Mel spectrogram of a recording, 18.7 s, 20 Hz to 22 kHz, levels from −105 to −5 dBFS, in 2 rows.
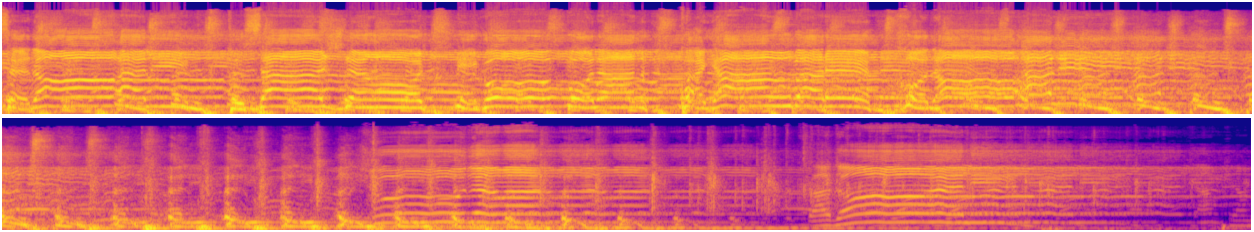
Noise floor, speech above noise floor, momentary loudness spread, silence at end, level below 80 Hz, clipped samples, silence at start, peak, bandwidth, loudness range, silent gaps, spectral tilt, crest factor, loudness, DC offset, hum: -41 dBFS; 33 dB; 16 LU; 0.8 s; -28 dBFS; 0.9%; 0 s; 0 dBFS; over 20 kHz; 12 LU; none; -2.5 dB/octave; 12 dB; -9 LUFS; under 0.1%; none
